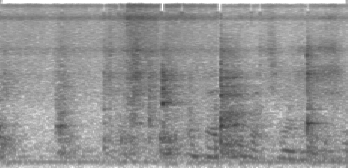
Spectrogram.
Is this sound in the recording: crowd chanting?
no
